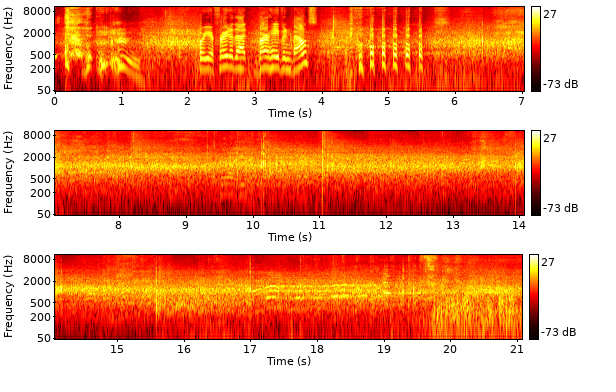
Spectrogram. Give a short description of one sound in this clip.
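Skate blades scrape and hiss steadily on ice.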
